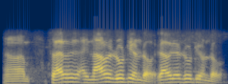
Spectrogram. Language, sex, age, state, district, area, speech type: Malayalam, male, 60+, Kerala, Kollam, rural, conversation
